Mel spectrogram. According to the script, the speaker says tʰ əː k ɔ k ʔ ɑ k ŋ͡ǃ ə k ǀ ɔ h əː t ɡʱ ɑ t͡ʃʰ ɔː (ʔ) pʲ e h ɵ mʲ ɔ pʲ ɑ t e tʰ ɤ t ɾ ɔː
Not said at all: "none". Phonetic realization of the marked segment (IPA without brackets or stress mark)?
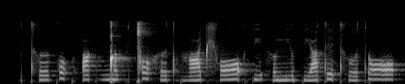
ʔ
